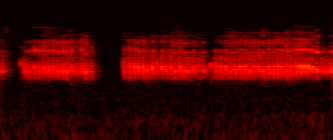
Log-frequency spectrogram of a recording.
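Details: Weasel giving rapid, buzzy pulsed trills: a short burst, a brief pause, then a long continuous run of fast, even pulses.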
